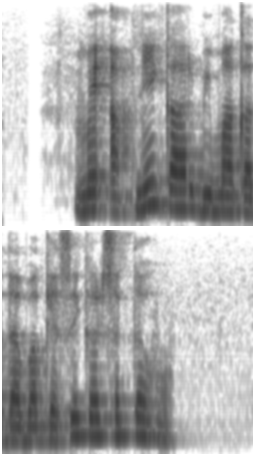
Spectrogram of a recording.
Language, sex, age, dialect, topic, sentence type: Hindi, female, 18-24, Marwari Dhudhari, banking, question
